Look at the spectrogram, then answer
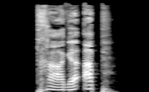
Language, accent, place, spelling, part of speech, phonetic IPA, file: German, Germany, Berlin, trage ab, verb, [ˌtʁaːɡə ˈap], De-trage ab.ogg
- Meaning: inflection of abtragen: 1. first-person singular present 2. first/third-person singular subjunctive I 3. singular imperative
